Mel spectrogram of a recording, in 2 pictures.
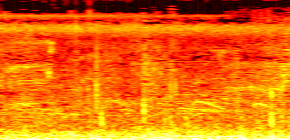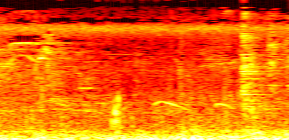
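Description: Faint outdoor ambience: distant birds giving short, arched chirps several times over a steady low rumble.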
